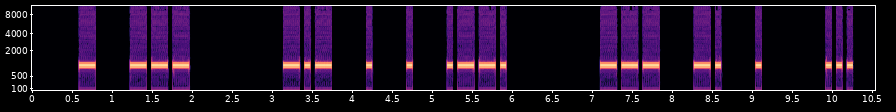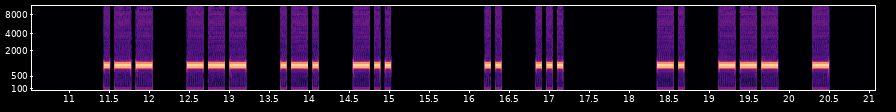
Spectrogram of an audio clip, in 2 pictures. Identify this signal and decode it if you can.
Morse code, heard as a keyed tone, about 18 wpm, spaced as for 12 wpm, 1000 Hz. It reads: TO KEEP ONE S WORD IS NOT
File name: qotdfiles / 12wpm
